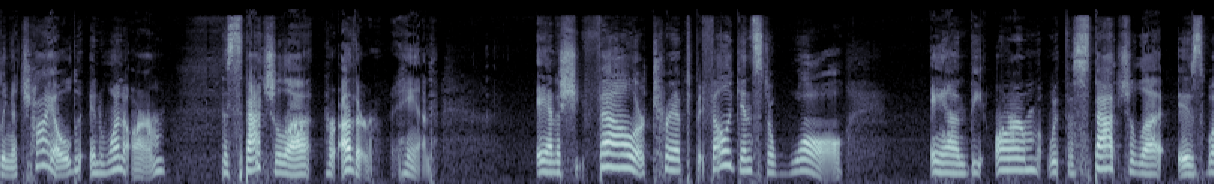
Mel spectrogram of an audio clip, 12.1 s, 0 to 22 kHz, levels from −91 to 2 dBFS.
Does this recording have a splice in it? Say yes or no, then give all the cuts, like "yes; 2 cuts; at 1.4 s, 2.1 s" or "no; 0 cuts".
yes; 4 cuts; at 2.2 s, 3.2 s, 5.6 s, 7.0 s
